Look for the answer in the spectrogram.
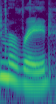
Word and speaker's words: Marade: My name is Marade, rhymes with parade, and I am one of the assistant music directors here at Brave New Radio.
